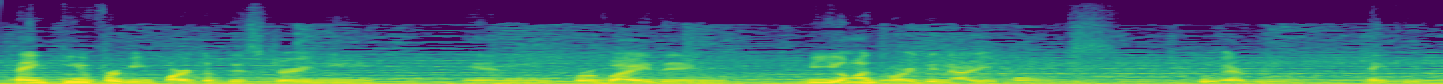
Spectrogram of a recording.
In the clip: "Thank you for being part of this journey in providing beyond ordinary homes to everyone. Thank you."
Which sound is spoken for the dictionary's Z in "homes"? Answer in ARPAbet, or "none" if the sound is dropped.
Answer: S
